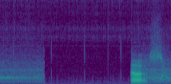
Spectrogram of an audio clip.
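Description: Steady hum on a light aircraft's headset intercom audio. About half a second in it cuts out to near silence for about a second, then comes back as a man says "Nice."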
